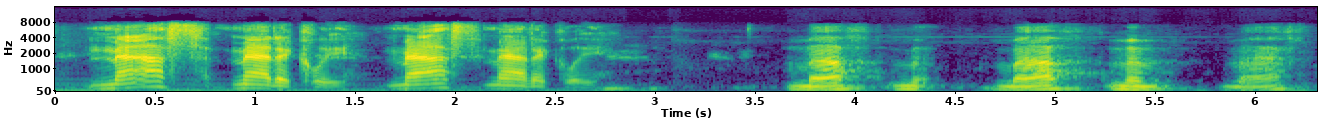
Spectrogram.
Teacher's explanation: the e in between the th and the m we do not need to say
